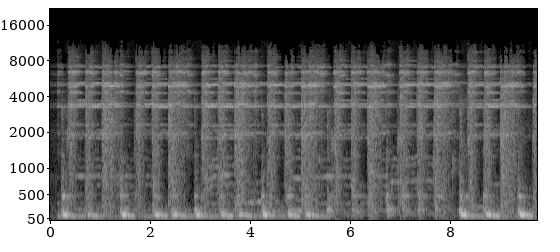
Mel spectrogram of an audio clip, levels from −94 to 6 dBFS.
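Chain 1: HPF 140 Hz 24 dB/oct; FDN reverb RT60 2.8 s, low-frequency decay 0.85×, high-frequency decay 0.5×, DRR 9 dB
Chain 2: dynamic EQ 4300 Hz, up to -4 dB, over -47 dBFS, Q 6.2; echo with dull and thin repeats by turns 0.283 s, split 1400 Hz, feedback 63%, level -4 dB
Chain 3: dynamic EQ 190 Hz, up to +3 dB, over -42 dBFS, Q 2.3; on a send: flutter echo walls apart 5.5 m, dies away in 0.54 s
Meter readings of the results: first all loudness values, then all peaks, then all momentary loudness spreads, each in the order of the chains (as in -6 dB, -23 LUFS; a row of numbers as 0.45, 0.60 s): -26.0, -25.5, -23.0 LUFS; -14.5, -12.5, -11.0 dBFS; 4, 3, 3 LU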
